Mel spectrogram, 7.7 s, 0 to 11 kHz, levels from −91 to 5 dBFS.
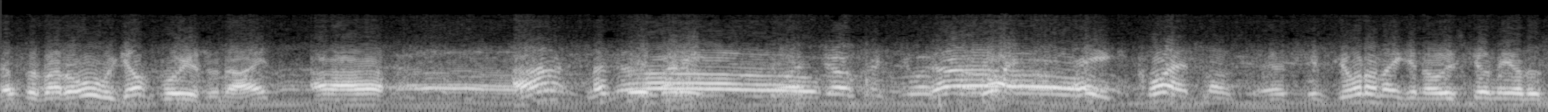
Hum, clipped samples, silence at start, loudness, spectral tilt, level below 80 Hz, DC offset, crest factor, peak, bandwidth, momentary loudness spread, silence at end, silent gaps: none; under 0.1%; 0 s; -13 LUFS; -8 dB/octave; -46 dBFS; 0.4%; 12 dB; 0 dBFS; 5.4 kHz; 9 LU; 0 s; none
